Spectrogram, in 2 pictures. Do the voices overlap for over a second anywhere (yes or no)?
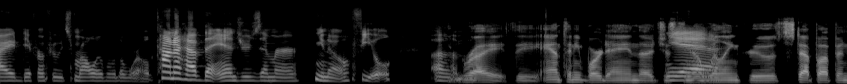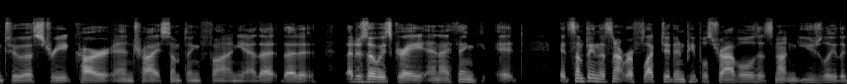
no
